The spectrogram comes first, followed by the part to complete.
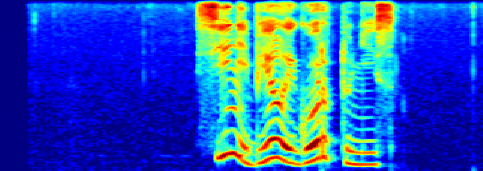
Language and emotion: Russian, neutral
